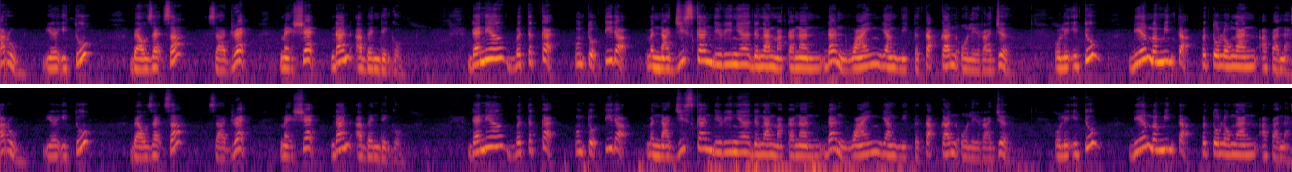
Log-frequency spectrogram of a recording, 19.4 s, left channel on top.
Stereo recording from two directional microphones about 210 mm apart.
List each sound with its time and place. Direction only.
0.7 s a woman's voice: 40° left (ahead or behind)
7.0 s a woman's voice: 40° left (ahead or behind)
